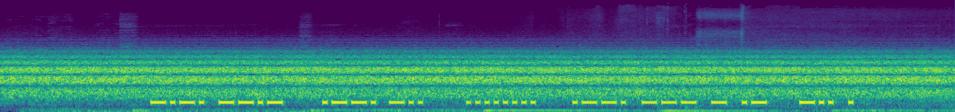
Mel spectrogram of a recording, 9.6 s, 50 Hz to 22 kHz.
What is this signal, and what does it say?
Morse code, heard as a keyed tone, hand-sent with a paddle, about 26 wpm, 320 Hz, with radio static and the noise inside a car. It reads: CQ PD <HH> POTA DE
